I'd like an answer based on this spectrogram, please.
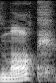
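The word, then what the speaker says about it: Mach: If you're an English speaker, you would say his name as Mock, but I do believe the gun says Maha, which Maha is actually just really fun to pronounce for some reason.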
